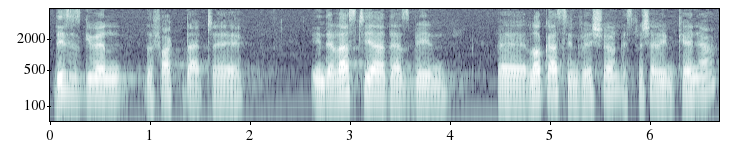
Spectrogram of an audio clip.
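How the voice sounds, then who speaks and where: A man in the audience asks the panel a question from the floor, speaking hesitantly with many pauses and fillers. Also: on the high side, steady tone, a little mellow. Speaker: audience member asking a question. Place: conference hall. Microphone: handheld mic. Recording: reverberant hall.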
